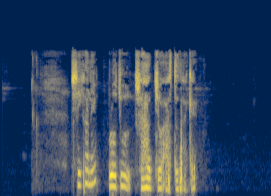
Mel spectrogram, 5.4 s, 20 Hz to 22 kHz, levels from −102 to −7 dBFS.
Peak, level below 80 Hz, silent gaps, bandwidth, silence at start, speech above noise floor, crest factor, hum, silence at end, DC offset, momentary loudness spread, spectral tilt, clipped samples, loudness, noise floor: 0 dBFS; -58 dBFS; none; 8 kHz; 1.4 s; 70 dB; 20 dB; none; 1.55 s; under 0.1%; 9 LU; -4 dB/octave; under 0.1%; -16 LUFS; -86 dBFS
